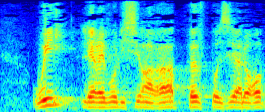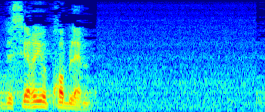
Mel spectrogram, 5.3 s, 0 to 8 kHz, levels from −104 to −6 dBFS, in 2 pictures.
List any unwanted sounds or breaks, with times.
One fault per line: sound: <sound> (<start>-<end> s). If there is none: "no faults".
no faults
